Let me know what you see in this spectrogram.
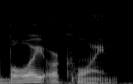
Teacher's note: Oi, as in boy or coin. >> This glide starts with the merged a sound that open back. Ah, and it glides forward to end in the i sound. >> But the lips do something unique here. · For oi, the lips need to be already somewhat rounded and pushed forward right from the start of the sound when you're making the I.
